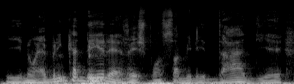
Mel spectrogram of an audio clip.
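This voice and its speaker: With noticeable background noise and audible room echo, a man with a very deep, low pitch talks at a moderate pace and ordinary pitch variation. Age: 70s. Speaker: cooperative leader. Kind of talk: interview. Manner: halting.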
